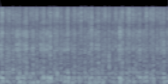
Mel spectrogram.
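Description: A rapid, steady stream of clicks and crackle, a sound effect accompanying an animated logo whose scrambled letters flicker before resolving.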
